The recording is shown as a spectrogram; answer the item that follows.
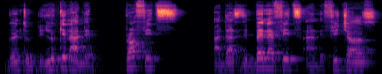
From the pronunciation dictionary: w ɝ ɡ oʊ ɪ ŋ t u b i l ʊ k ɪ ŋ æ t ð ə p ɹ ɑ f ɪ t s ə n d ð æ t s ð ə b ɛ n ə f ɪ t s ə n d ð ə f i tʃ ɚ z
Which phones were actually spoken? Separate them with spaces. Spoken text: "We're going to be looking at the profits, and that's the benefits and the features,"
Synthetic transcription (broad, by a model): ɡ oʊ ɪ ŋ t u b i l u k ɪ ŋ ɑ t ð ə p ɹ ɑ f ɪ t s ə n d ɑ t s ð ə b ɛ n ə f ɪ t s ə n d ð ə f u tʃ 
